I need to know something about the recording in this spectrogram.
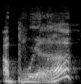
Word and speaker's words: abuela: hear what happened with uh aoc and her abuela is how you pronounce it abuela abuela so abuela's meaning is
